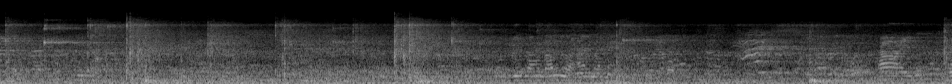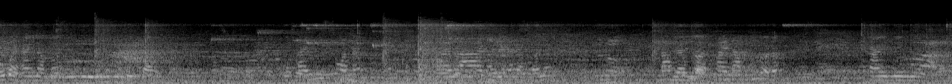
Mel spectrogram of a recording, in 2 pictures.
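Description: Young men talk and call out across the hall.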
